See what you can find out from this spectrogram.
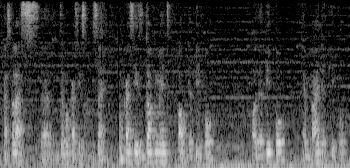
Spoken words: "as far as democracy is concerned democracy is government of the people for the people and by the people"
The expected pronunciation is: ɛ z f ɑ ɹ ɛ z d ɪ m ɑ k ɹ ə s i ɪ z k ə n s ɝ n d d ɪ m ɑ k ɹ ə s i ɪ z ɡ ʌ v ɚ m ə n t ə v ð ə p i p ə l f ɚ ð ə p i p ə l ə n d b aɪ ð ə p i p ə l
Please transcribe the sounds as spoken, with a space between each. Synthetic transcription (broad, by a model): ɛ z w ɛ l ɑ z d ɪ m ɑ k ɹ ə s i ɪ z k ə n s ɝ n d d ɪ m ɑ k ɹ ə s i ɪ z ɡ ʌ v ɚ m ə n t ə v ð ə p i p ə l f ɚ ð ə p i p ə l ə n b aɪ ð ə p i p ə l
